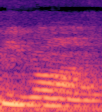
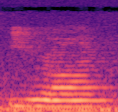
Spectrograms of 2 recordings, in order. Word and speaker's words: Iran: No, we almost went to war with Iran, right?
